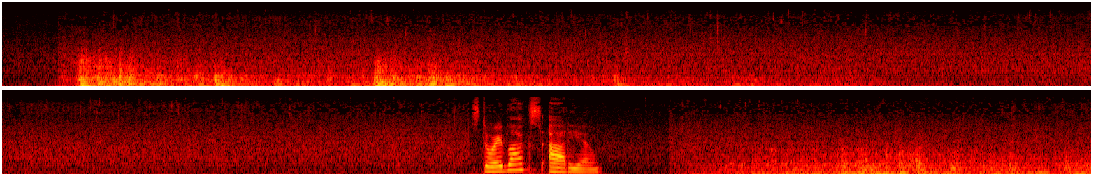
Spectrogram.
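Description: Thunder rumbles and booms in the distance.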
